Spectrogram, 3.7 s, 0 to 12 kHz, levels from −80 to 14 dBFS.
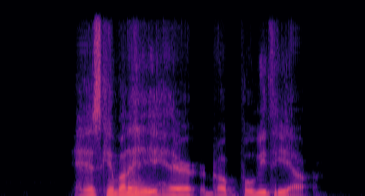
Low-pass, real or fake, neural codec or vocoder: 10.8 kHz; fake; codec, 16 kHz in and 24 kHz out, 0.6 kbps, FocalCodec, streaming, 4096 codes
